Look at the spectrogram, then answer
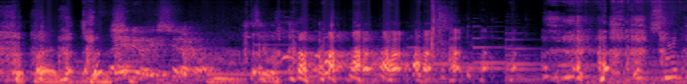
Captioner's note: laughing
